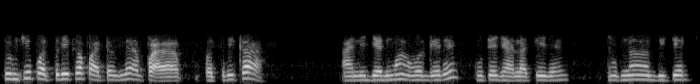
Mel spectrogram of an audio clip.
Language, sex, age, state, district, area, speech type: Marathi, female, 60+, Maharashtra, Nagpur, urban, conversation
